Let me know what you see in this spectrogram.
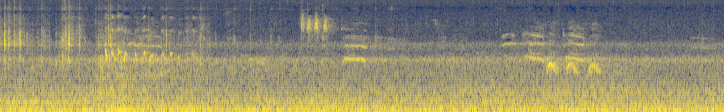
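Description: Faint outdoor bird calls: a few short chirps and calls scattered through, a quick series about a second and a half in and a small group near the end, over steady low background noise.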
